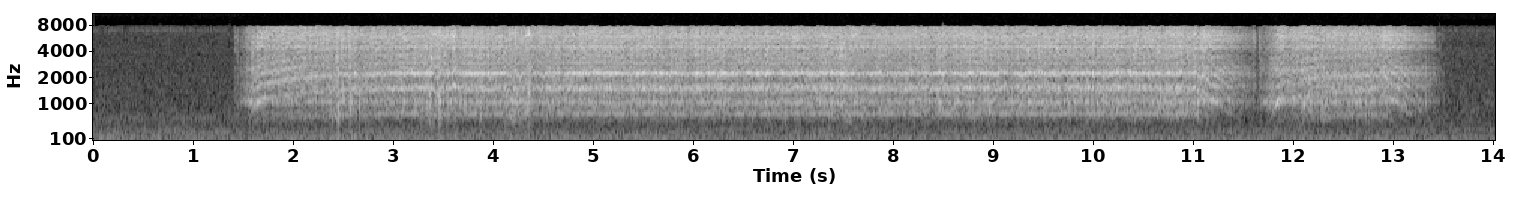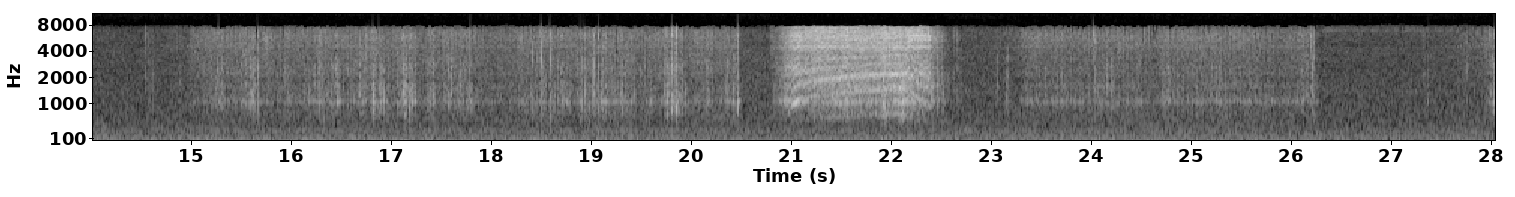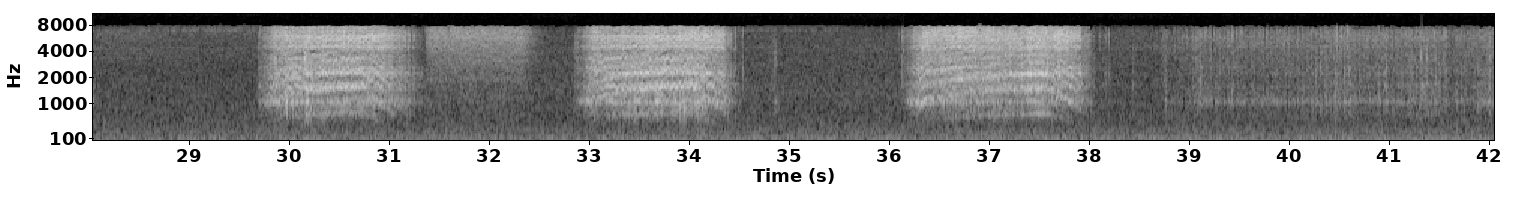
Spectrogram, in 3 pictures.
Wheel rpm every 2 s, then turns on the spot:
30, 190, 200, 200, 200, 90, 80, 10, 10, 10, 70, 40, 20, 10, 10, 80, 50, 40, 110, 30, 20.
14-20 22-26 34-36 38-42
